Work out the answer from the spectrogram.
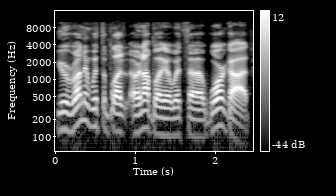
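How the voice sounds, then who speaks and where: A man from Texas with a Texan accent, co-commentating a fighting-game tournament in relaxed, chatty banter. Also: mid-range voice, fast talker, dry recording. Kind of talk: live esports commentary.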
